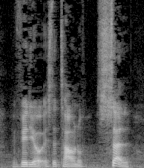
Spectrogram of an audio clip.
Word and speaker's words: Celles: is the town of Celle, or as the Dutch people like to say, Celles. We like to pronounce the S.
